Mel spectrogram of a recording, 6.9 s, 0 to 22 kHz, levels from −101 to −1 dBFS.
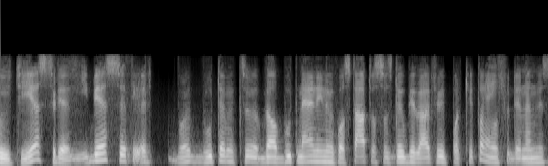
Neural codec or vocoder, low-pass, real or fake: codec, 16 kHz, 0.5 kbps, X-Codec, HuBERT features, trained on general audio; 5.4 kHz; fake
